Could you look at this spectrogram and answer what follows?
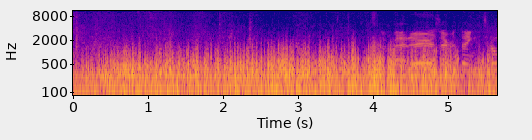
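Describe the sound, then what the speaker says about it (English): Heavy wind roars steadily across the microphone aboard a boat crossing Albemarle Sound, a constant loud rush, with a voice briefly audible near the end. "We're going to be in the wind for a minute."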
